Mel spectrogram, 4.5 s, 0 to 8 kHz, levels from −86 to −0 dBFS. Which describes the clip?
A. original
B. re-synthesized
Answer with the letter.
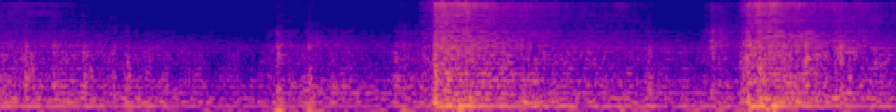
B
